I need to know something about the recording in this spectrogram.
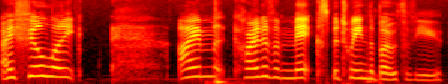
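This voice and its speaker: A woman's voice: high voice, expressive, a little slow, clear, resonant tone, dry recording. A woman co-hosting a casual podcast chat, giggly and rambling, often trailing off and restarting. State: hiccuping and burping. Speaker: podcast co-host.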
